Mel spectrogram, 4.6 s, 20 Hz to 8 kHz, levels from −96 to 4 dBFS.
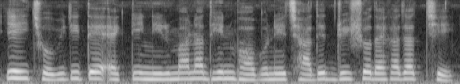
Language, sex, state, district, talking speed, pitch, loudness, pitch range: Bengali, female, West Bengal, Alipurduar, 115 wpm, 215 Hz, -17 LUFS, 200-225 Hz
